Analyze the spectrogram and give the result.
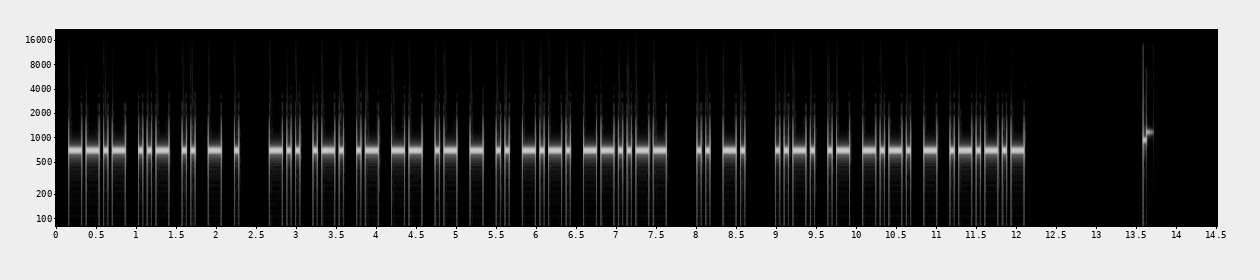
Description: Morse code, heard as a keyed tone, about 22 wpm, 700 Hz. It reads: QUITE DRAMATIC, IN FACT.
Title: Sentences from Top 1300 Words 22wpm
